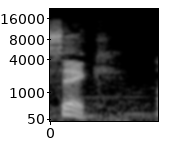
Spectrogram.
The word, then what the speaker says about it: Sikh: Like, So people say Sikh, so you're not, I mean, you're not mis-, that's what people say. It's actually pronounced Sikh. – Okay, Sikh. – Like the similar to the word, I'm not feeling well. – Okay. – Or as I like to, yo, that car is sick.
